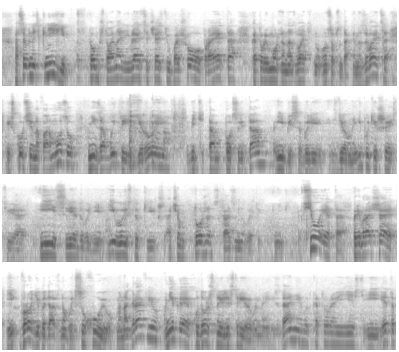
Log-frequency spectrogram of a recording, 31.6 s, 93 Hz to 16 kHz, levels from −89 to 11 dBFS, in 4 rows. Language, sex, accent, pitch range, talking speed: Russian, male, native, 105-150 Hz, 120 wpm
